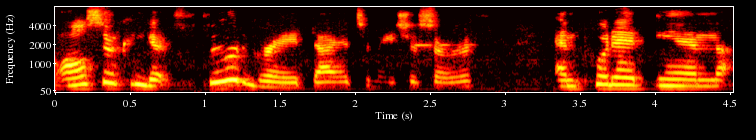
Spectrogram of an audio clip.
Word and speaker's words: diatomaceous: to pronounce it right what is the diametacious earth diatomaceous earth i knew i wouldn't pronounce it right yeah so diatomaceous earth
